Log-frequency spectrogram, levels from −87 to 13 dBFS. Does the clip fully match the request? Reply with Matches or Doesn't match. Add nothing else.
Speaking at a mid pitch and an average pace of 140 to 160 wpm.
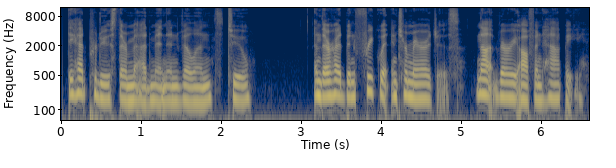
Matches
